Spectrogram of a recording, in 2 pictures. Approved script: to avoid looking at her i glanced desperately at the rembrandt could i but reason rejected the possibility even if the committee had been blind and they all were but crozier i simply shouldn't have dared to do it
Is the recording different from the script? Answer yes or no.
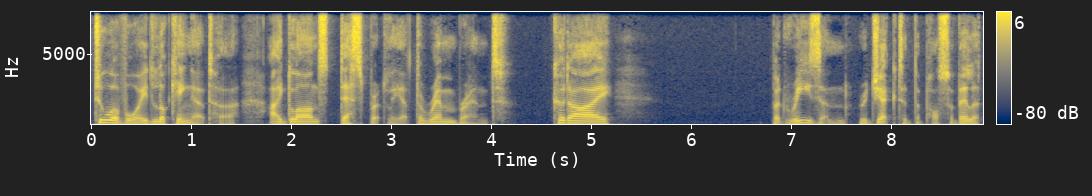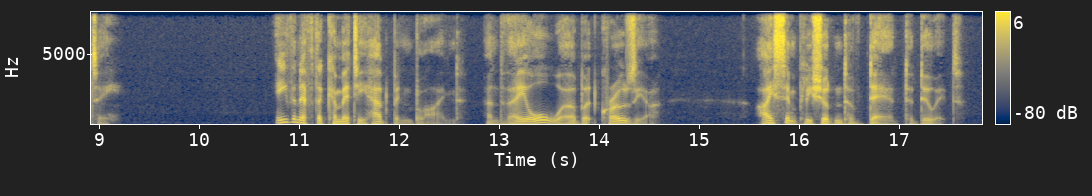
no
